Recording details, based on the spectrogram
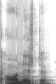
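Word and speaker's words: honest: रहा ठीक है ना अ से पढ़ते हैं ऑनेस्ट तो अ से उच्चारण हो रहा है यानी यह वाबल हो गया तो वल के पहले हम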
